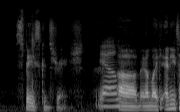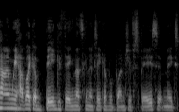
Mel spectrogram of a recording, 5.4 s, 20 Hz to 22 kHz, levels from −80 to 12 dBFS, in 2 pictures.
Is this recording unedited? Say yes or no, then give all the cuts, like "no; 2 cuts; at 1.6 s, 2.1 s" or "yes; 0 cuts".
yes; 0 cuts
